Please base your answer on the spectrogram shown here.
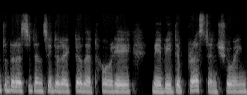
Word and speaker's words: Jorge: I don't know how to pronounce that name. Is it Jorge? Jorge.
